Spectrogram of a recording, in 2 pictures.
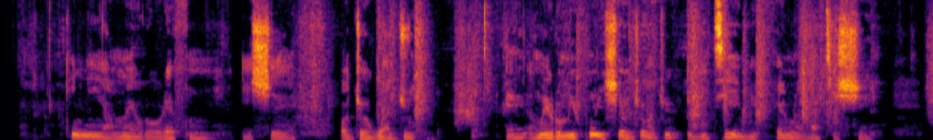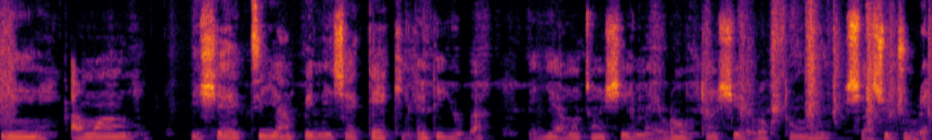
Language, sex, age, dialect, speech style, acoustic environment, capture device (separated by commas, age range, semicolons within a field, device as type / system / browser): Yoruba, male, 25-34, Nigeria - Lagos Yoruba, happy, nature, mobile / Linux / Chrome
